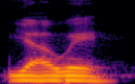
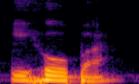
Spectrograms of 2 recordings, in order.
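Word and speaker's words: Yahweh: pong bowels consonance lahat ang pagpronounce po diyan ay yahwe hindi po yua ang pangalan ng Diyos yahwe atin pong nilapastangan ang Diyos kapagka tawagin natin siyang yehova at kung sinoang nagpalaganap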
